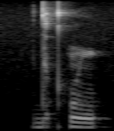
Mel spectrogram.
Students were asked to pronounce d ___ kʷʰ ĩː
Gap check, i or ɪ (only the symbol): ɪ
